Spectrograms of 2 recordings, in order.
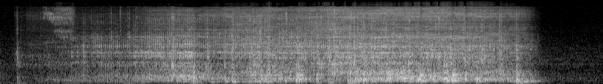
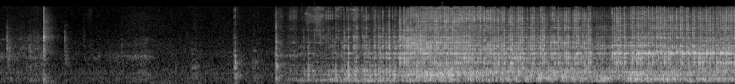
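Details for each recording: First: Hornby Dublo LNER tank locomotive running on track: smooth, even motor whirring that swells and fades as it passes, no knocks or grinding, not much noise; normal running. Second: Hornby Dublo LNER N2 tank locomotive running on track: small electric motor whirs loudly and harshly at steady speed, far noisier than other locos; cause not found, to be bench-checked; excessively noisy motor.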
